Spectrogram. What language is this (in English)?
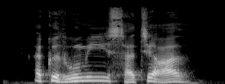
Kabyle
